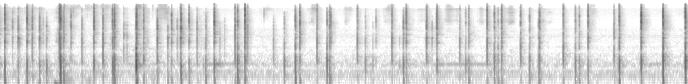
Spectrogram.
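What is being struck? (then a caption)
Small round metal tin. A small round metal tin of the Spot It card game with a purple lid is held in both hands and tapped on its side with long painted nails. Quick, irregular dry clicks follow one after another for about ten seconds, each stopping almost instantly with no ring. The taps sit quietly over a faint steady low hum.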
